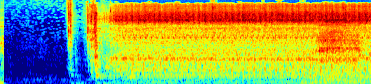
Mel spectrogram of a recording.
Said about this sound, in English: So, a brief summary of The Shape of Water, and my air conditioner is making a really weird sound, but I'm not going to turn it off, so sorry.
